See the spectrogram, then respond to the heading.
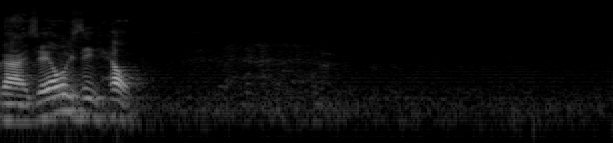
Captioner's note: laughter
